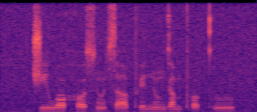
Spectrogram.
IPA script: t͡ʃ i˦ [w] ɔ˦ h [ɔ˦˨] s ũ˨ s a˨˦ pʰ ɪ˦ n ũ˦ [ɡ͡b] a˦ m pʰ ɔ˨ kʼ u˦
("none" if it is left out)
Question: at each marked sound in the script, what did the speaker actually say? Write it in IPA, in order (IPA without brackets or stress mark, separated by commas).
w, ɔ˨, ɡ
